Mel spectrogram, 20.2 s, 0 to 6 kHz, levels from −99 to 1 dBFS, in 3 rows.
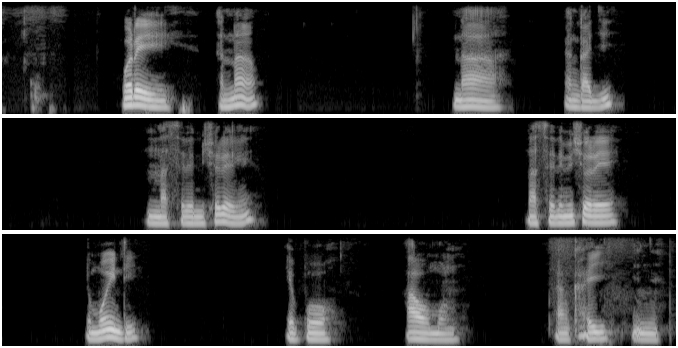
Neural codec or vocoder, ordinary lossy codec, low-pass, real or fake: none; none; 5.4 kHz; real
